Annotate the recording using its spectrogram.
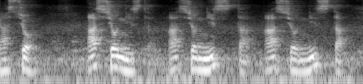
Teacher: o i ele é uma Glide ou seja ele é uma semivogal e o o é a vogal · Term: ditongo crescente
